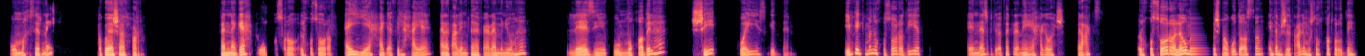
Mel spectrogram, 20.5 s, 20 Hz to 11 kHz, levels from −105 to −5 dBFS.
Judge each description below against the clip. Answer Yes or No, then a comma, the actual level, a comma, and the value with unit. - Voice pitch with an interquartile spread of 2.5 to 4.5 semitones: No, average, 5.3 semitones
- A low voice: Yes, low, 125 Hz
